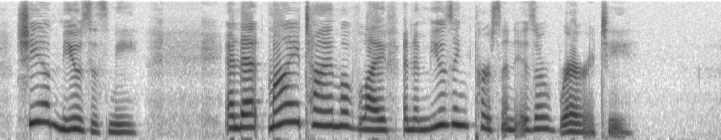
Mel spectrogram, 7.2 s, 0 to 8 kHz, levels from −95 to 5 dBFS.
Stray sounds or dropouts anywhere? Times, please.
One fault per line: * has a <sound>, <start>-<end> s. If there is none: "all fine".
all fine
